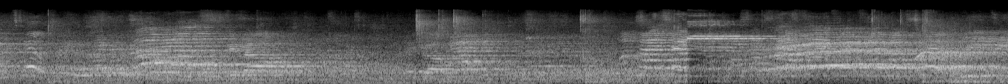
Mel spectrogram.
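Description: Young women shout and call out to each other.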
